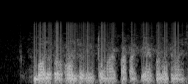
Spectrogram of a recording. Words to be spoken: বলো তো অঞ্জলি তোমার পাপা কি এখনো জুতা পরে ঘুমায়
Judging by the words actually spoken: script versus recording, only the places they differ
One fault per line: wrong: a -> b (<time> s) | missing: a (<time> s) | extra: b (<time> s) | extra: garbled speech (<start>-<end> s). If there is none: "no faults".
missing: জুতা পরে (1.7 s)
